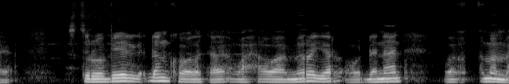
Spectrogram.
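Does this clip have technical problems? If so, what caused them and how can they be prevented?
No, no technical problems can be heard in this clip.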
